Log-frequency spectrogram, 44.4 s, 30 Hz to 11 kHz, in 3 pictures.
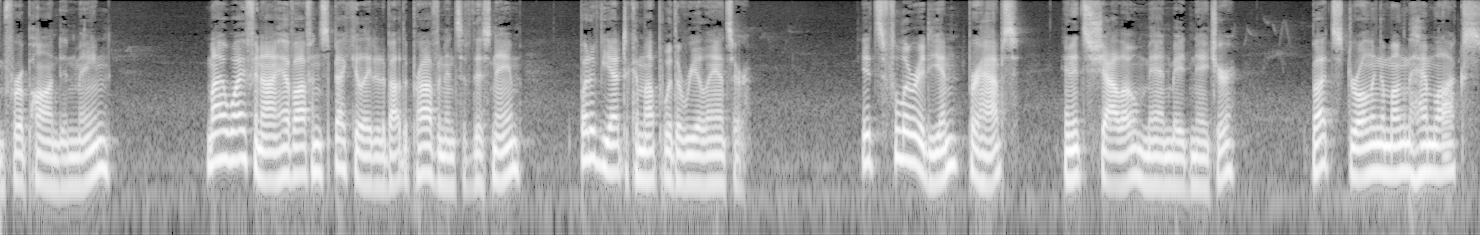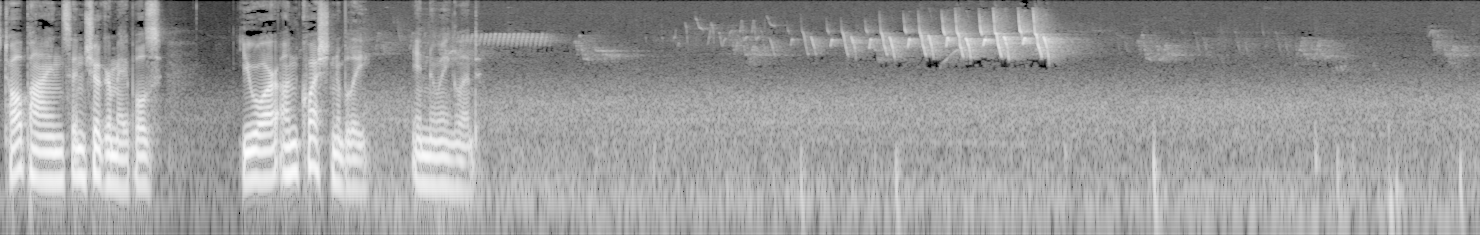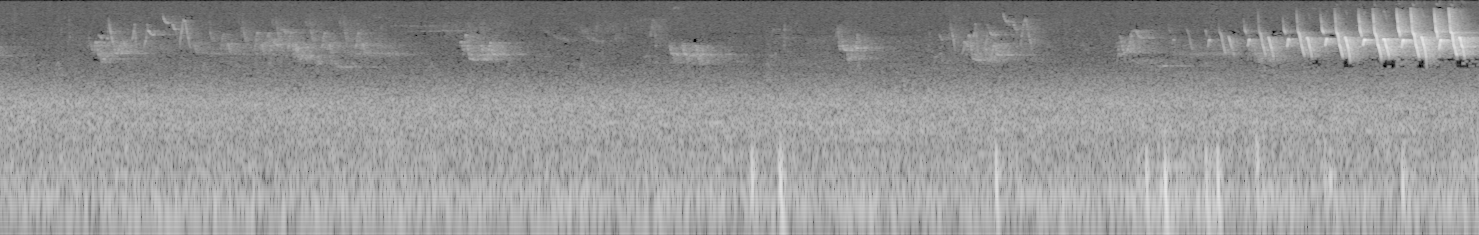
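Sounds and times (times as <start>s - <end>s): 
speech: 0.0s - 1.2s, 2.1s - 7.6s, 8.6s - 12.4s, 13.1s - 16.5s, 17.2s - 19.7s
ovenbird singing teacher-teacher song in eastern North American woods: 0.4s - 1.6s, 6.8s - 8.2s, 11.0s - 15.3s, 17.5s - 44.3s
faint bird chirps: 18.4s - 44.3s.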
